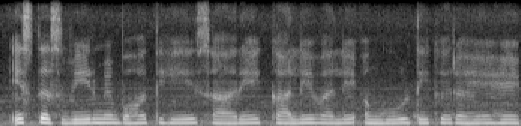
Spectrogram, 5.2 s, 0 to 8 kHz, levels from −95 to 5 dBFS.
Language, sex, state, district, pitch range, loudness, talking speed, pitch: Hindi, female, Uttar Pradesh, Lalitpur, 225-240 Hz, -21 LUFS, 140 wpm, 230 Hz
